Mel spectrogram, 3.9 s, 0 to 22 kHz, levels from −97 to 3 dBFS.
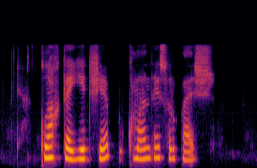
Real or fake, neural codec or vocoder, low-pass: fake; codec, 16 kHz, 2 kbps, X-Codec, HuBERT features, trained on LibriSpeech; 7.2 kHz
